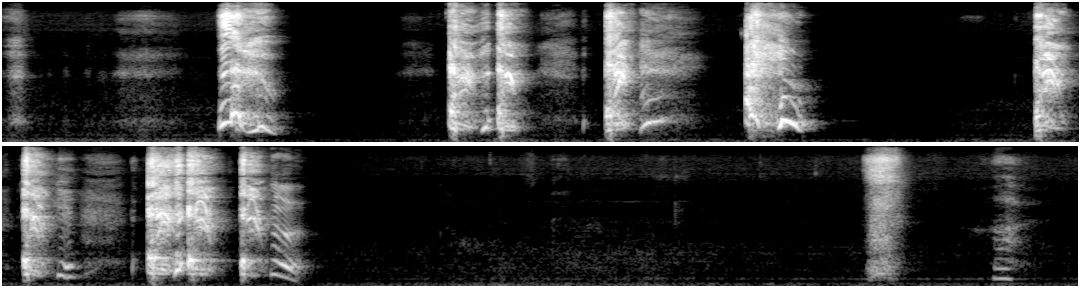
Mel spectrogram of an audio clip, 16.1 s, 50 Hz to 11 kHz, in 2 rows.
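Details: Repeated harsh coughs in short clusters, about nine bursts with pauses, in a quiet room, from someone with several days of allergies, heavy congestion, a scratchy sore throat, uncontrollable coughing and near loss of voice for about 4 days.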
